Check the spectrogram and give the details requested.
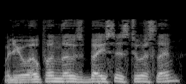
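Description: A man voicing a calm, shrewd noble duke in an audiobook, with measured, courteous authority. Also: mid-range voice, gravelly, no echo. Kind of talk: audiobook character acting.

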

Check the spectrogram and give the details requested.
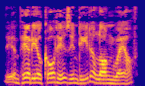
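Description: A man's voice: on the high side, quick pace, darkish tone, husky, no room sound, voice pushed up. A man voicing a proud, guarded planetologist in an audiobook, speaking in a stiff, curt, formal and emphatic way. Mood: guarded, sour. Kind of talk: audiobook character acting.

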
